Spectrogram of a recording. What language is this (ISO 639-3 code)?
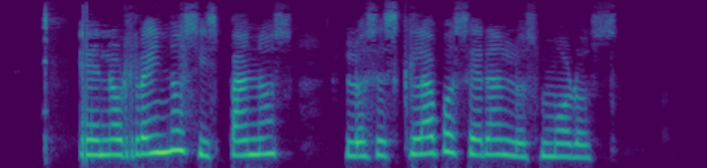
spa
